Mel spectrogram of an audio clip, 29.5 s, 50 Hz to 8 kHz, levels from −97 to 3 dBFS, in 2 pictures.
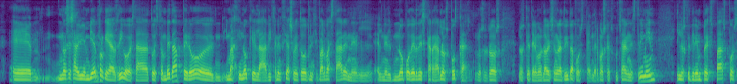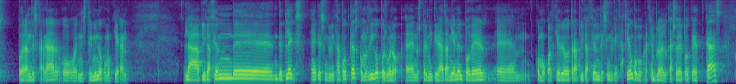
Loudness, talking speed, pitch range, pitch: -20 LUFS, 200 wpm, 105-125 Hz, 110 Hz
